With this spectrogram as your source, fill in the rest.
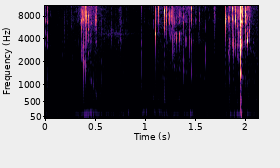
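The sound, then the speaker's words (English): Wet chewing of a small wrap with avocado and tomato, with crunchy bites around the start and a sharper crunch near the end, intermittent and fairly quiet, with no talking. “That's such a gross sound. What sound? your nasty chewing.”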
